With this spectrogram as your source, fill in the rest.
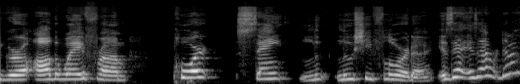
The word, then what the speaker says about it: Port St. Lucie: See, Port Lucy, pronounce Lucy, Port St. Lucie. Okay, thank you, Maya. I didn't add luscious dame to the end of it. Port, what is it? Port St. Luscious.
